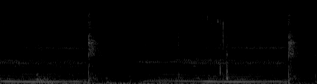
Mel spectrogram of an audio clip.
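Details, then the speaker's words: Quiet low motor hum with soft clicks and brief pauses between cycles from a Willow Go wearable breast pump in expression mode, stepping through its levels one to four. "okay and then you press the mode button to go over into expression so that's one two three four"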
